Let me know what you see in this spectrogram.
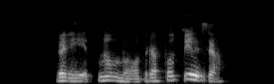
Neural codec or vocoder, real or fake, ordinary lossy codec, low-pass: codec, 24 kHz, 1.5 kbps, HILCodec; fake; none; 10.8 kHz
